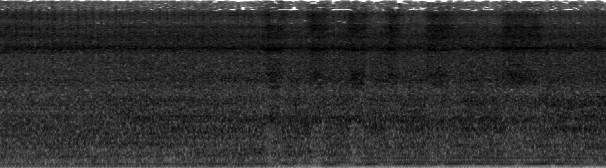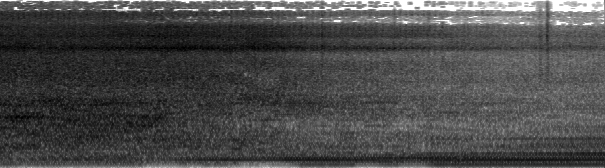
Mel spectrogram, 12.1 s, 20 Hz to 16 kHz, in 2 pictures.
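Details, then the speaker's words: 1959 Ford F250 223 (possibly 262) straight-six running after a cold start following 3–4 years sitting: steady running, then the revs swing up and settle into a higher steady note; starts and revs cleanly. "yeah nothing too exciting for sound but the six cylinder will rig up"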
